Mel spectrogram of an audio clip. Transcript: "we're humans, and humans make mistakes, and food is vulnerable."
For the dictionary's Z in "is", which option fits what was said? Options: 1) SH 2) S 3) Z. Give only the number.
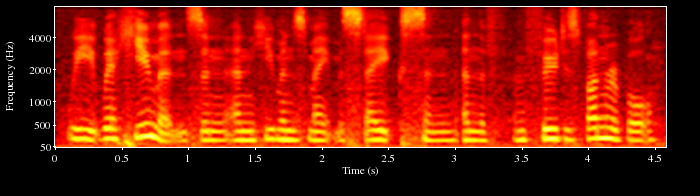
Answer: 3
